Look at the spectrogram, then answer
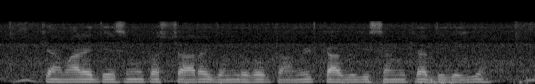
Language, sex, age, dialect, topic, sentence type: Hindi, male, 18-24, Kanauji Braj Bhasha, agriculture, statement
